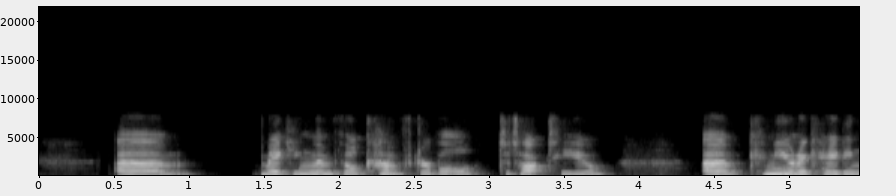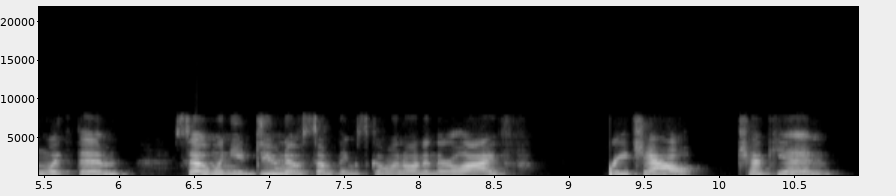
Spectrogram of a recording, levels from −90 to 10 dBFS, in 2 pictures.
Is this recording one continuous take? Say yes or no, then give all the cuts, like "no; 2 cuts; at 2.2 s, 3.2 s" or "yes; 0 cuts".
yes; 0 cuts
